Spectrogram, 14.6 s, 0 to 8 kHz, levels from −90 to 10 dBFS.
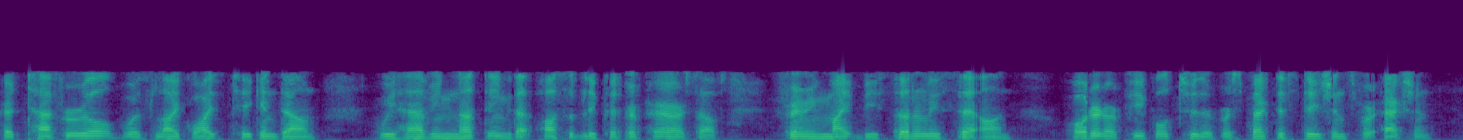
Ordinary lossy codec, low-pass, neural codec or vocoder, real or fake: AAC, 16 kbps; 7.2 kHz; none; real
